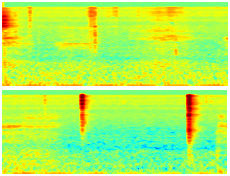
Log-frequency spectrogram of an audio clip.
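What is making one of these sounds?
A small tool clicks against a metal part.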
